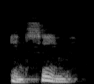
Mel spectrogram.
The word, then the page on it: inseam: British English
